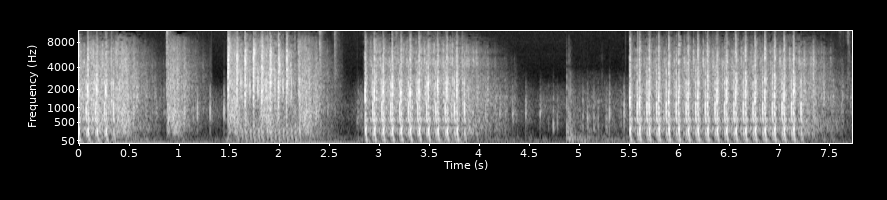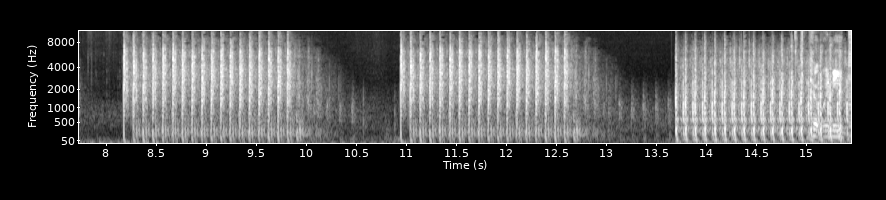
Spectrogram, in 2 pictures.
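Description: Gunfire from a John Tiller Falklands War strategy game, night assault on Wireless Ridge: rapid machine-gun bursts repeating in loud clattering volleys separated by short gaps.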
